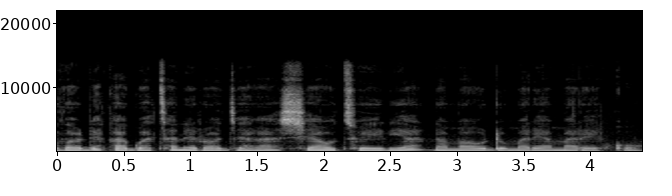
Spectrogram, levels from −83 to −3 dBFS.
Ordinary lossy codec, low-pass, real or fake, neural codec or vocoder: none; 14.4 kHz; real; none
